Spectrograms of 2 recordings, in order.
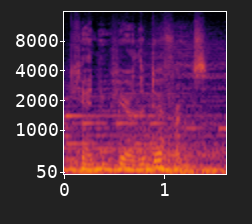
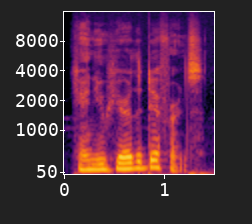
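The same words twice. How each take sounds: First: It is recorded at the lowest fader level. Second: It is recorded at a fairly high fader level. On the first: "Level five" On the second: "Level eight"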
